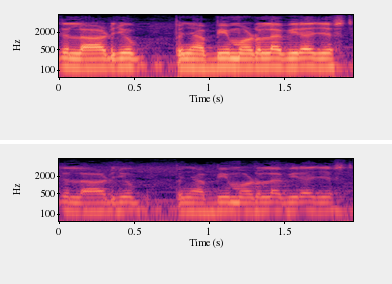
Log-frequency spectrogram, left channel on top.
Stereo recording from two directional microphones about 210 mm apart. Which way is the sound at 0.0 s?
45° left (ahead or behind).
